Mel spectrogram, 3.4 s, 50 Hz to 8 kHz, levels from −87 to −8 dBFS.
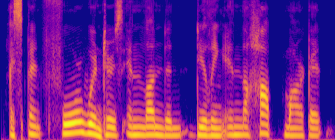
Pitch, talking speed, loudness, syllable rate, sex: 170 Hz, 195 wpm, -17 LUFS, 5.1 syllables/s, female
